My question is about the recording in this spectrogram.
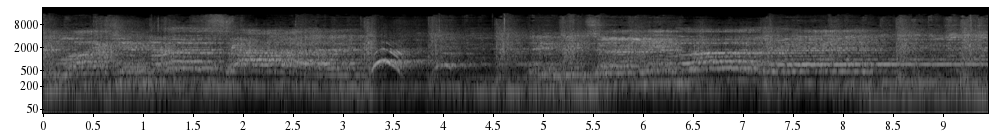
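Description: A band playing live: several voices singing together in harmony over acoustic guitar, accordion and a snare drum keeping a beat.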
